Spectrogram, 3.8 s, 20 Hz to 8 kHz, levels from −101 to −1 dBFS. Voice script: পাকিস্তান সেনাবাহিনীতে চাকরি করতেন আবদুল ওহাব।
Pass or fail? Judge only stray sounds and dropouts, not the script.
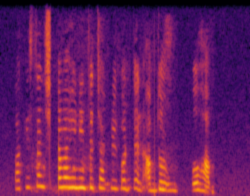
fail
